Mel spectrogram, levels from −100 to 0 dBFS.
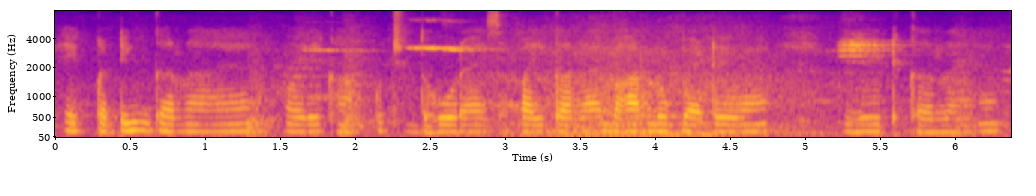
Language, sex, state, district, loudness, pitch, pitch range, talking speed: Hindi, female, Chandigarh, Chandigarh, -18 LUFS, 165 Hz, 160-170 Hz, 235 wpm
